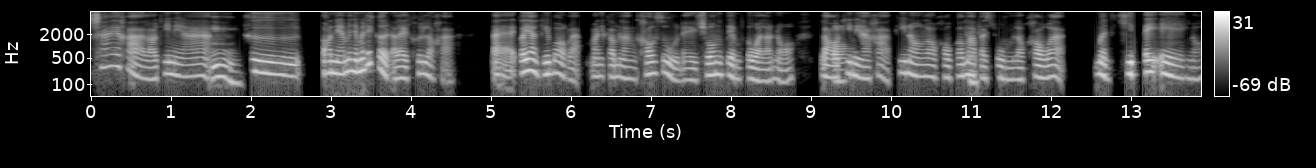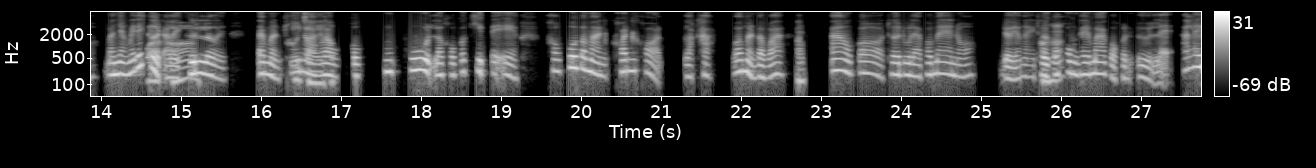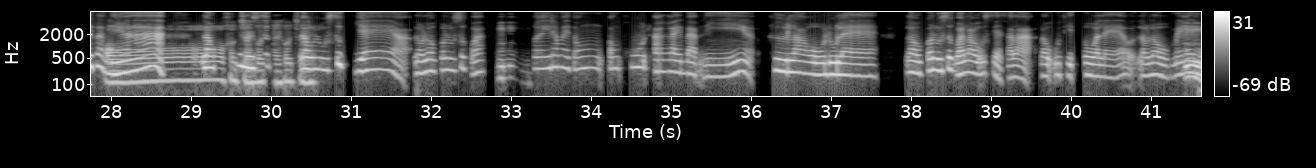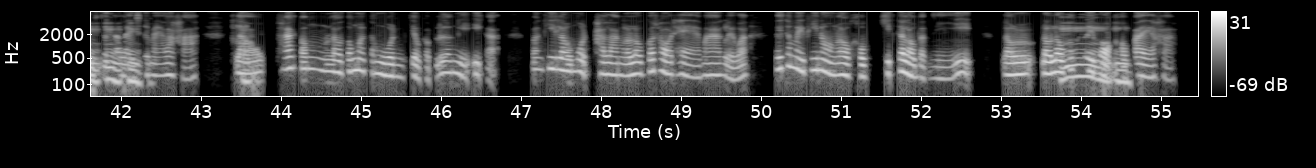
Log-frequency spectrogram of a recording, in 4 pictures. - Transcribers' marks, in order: other noise; drawn out: "อ๋อ"; other background noise
- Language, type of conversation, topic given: Thai, advice, คุณควรจัดการความขัดแย้งกับพี่น้องเรื่องมรดกหรือทรัพย์สินครอบครัวอย่างไร?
